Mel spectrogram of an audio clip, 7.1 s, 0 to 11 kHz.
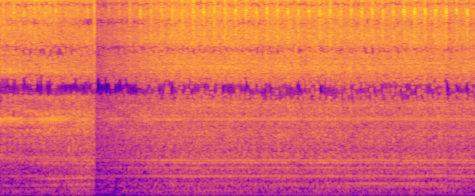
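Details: New 2014 VW GTI, 1,000 miles: steady idle with a light quick tick roughly three per second, from the lower part of the engine and increasing with RPM; cause not pinned down.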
